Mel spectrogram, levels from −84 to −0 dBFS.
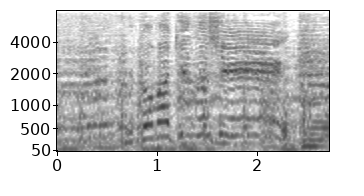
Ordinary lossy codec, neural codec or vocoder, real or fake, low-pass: none; codec, 16 kHz, 8 kbps, FreqCodec, larger model; fake; none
